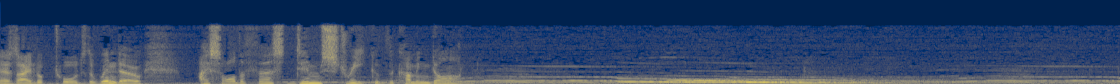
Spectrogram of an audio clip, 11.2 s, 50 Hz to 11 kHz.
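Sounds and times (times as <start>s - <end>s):
speech: 0.0s - 5.0s
several wolves howling together: 2.5s - 11.1s.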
